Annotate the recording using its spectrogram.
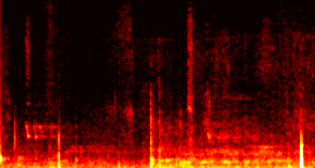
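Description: A couple of faint, short knocks of a tennis ball bouncing on a hard court.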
